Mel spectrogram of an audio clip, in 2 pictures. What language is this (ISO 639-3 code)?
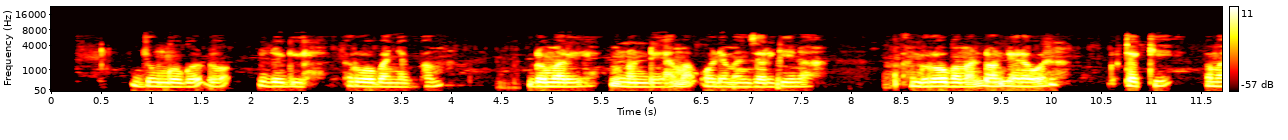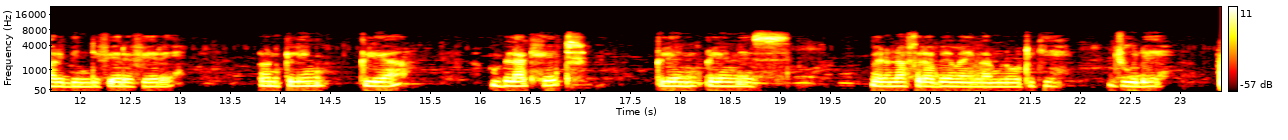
ful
